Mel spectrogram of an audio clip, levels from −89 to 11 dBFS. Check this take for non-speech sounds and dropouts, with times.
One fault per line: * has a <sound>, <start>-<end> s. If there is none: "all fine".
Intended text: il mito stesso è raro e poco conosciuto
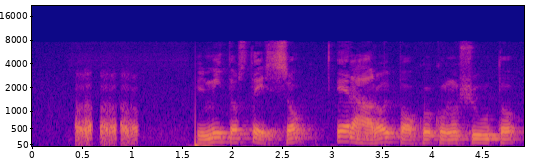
* has a laugh, 0.4-1.1 s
